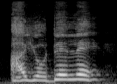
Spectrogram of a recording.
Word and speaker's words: Ayodele: You say it wrong. No. Ayodele, but it's with conviction. Right. Ayodele, and right.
